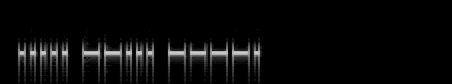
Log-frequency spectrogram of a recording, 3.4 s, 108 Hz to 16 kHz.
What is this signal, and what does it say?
Morse code, heard as a keyed tone, about 35 wpm, 700 Hz. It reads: 579
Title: Speed-Racing Common QSO Phrases - 30wpm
